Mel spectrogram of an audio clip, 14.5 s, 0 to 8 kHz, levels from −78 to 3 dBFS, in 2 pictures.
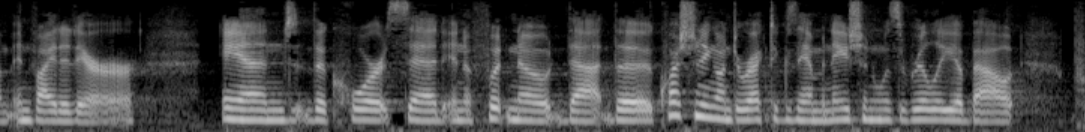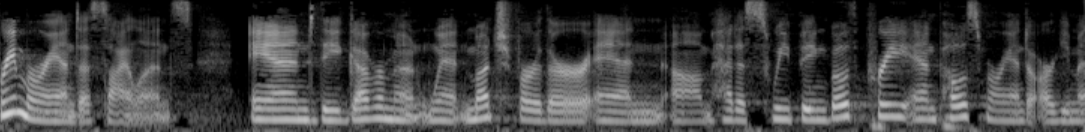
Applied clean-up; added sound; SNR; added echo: none; none; none; none.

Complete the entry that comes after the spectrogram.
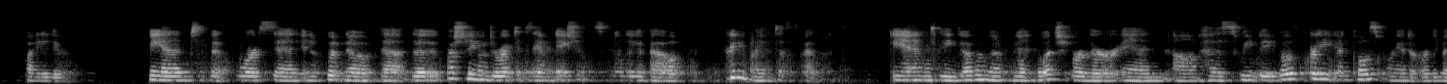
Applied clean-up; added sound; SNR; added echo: neural mask model DeepFilterNet 3.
